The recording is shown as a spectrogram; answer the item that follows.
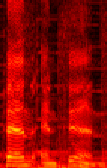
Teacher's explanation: pen and pin should sound the same like a mixture between the two words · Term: mix your vowels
